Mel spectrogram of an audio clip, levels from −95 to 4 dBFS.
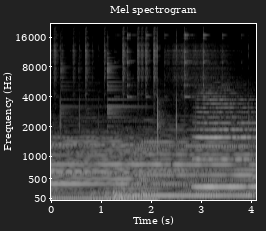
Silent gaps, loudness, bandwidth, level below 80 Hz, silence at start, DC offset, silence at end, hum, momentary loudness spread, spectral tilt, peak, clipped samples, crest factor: none; -37 LUFS; over 20 kHz; -48 dBFS; 0 s; under 0.1%; 0 s; none; 7 LU; -6 dB/octave; -20 dBFS; under 0.1%; 16 dB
